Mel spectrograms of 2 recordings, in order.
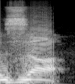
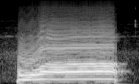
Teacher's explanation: वा और जा, इन दोनों के दरमियान फर्क को ज़हन में रखना है। वो जा है, जोर के साथ दांतों को दबाकर पढ़ेंगे, और यह वा बिल्कुल नरमी के साथ।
